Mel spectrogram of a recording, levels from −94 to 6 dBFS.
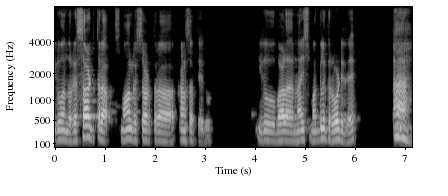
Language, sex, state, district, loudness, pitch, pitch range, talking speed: Kannada, male, Karnataka, Bijapur, -24 LUFS, 155 Hz, 145-170 Hz, 125 wpm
